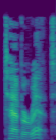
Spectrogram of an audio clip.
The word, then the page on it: tabouret: British English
